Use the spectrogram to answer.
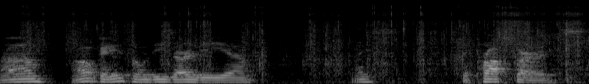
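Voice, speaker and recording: A man at medium pitch and a very slow pace, with long, frequent pauses, fairly even intonation and audible room echo. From French Canada (Quebec region). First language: French. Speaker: YouTuber, jeep and drone hobbyist. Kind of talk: unboxing video. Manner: hesitant, many fillers.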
